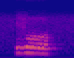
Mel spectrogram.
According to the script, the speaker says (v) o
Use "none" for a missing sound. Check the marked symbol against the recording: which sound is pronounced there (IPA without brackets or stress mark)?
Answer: v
